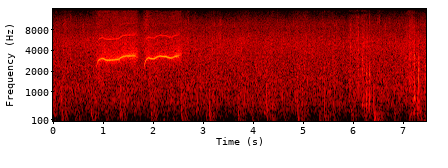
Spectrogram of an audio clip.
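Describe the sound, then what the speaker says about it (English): A short two-part human whistle in the Red Dead Redemption 2 video game, a rising tone repeated twice early on, set over steady rain-like outdoor ambience with faint background sounds and no talk. "Did someone whistle out here?"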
